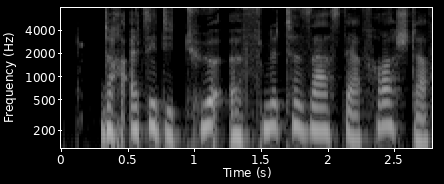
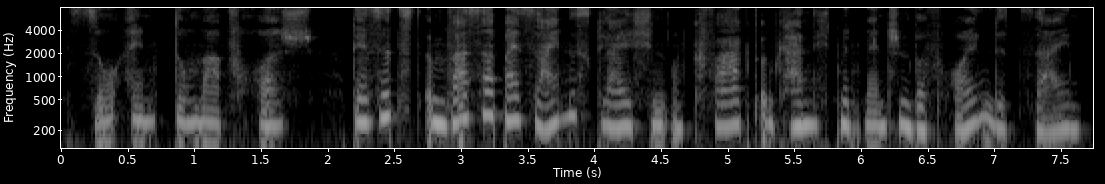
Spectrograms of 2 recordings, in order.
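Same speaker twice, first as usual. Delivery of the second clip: high, whispery princess aside; hushed, high inner voice; thinking to herself; 5 semitones higher, 6 dB quieter than usual. A narrator's reading. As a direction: scoff privately in a soft high voice. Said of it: "Aber sie dachte sich".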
